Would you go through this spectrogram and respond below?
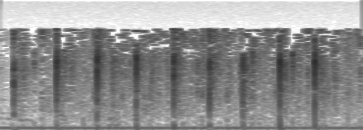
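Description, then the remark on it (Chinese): About nine sharp, crisp claps in a fairly steady rhythm, each roughly half a second apart, as a church audience begins to applaud people asked to stand up, with no voices over them. “让他们站起来好吧，我们能够为他们鼓鼓掌。”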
